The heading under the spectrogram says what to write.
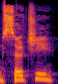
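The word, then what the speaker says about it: Xochitl: The actress, I think they pronounce her name Sochi, even though it's not spelled that way.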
